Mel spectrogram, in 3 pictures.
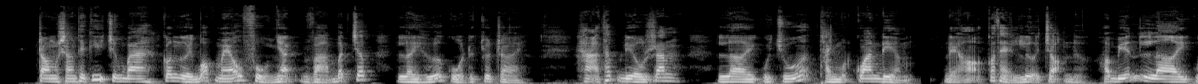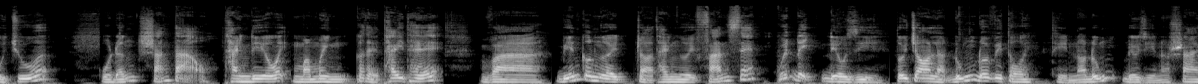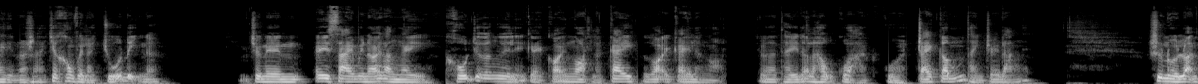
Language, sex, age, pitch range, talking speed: Vietnamese, male, 20-39, 115-140 Hz, 220 wpm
